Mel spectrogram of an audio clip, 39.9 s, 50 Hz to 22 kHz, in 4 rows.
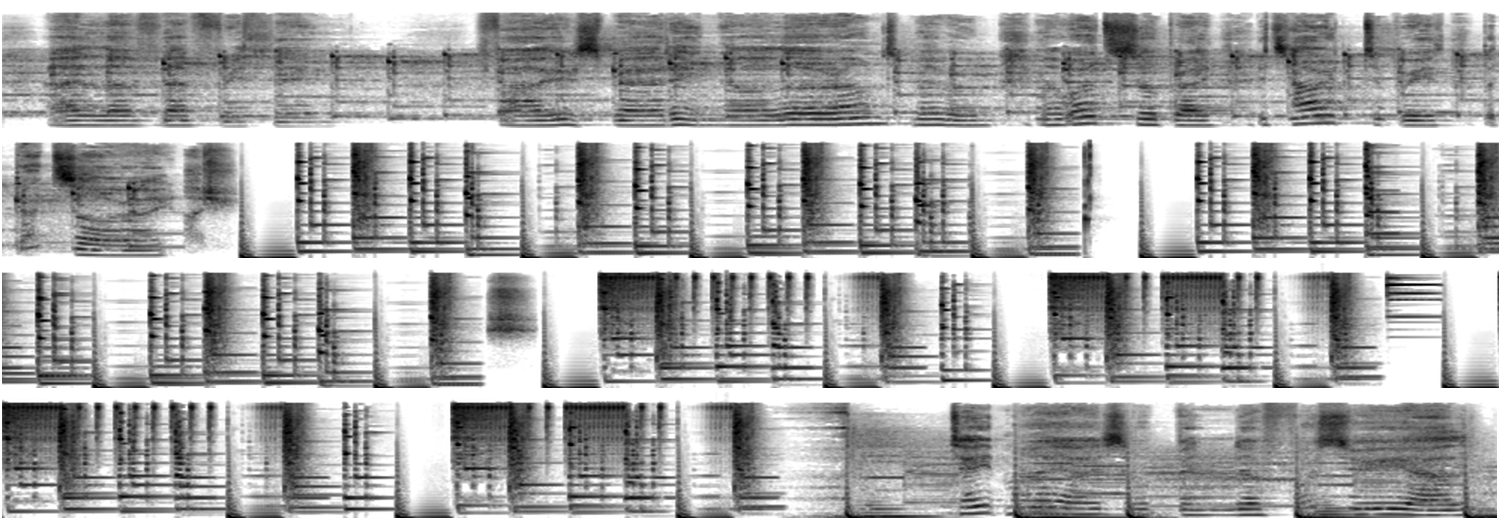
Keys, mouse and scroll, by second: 2.2 click, 5.3 Return, 6.1 a, 6.9 click, 10.3 d, 11.4 s, 16.7 click, 22.9 click, 28.0 click, 32.5 click, 37.7 click.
